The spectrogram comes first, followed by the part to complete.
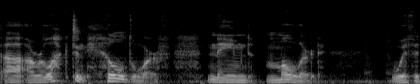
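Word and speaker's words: Mollardg: Well, when I asked him what his name was, he specifically said, my name is Mullard, with a G. The G is silent. M-O-L-L-A-R-D-G. So it's Mullard, and the G is silent.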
